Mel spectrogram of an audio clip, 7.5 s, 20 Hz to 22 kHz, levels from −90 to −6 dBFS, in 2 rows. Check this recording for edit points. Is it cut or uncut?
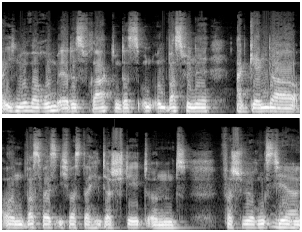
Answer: uncut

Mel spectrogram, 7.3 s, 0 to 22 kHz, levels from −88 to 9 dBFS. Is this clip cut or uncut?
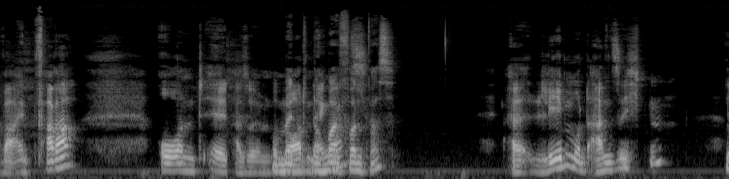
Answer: cut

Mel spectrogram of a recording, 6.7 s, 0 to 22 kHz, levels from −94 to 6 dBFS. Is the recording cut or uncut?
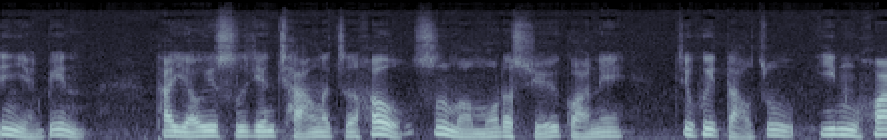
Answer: uncut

